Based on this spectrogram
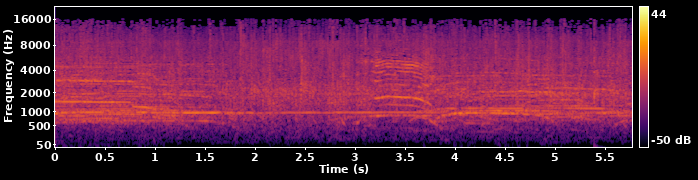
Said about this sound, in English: so I have to introduce myself. Clap for me. Pete Holmes, everybody.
